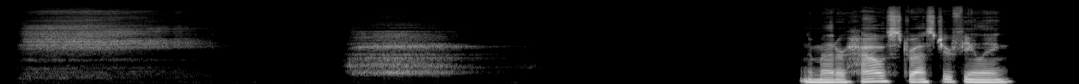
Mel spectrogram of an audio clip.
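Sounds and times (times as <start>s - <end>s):
deep breaths in through nose and out through mouth: 0.2s - 2.5s, 3.4s - 5.6s
speech: 8.0s - 10.2s.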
